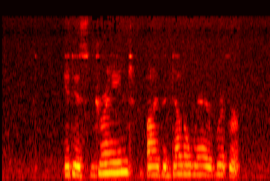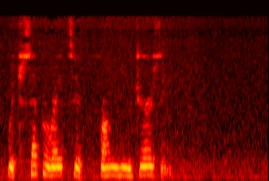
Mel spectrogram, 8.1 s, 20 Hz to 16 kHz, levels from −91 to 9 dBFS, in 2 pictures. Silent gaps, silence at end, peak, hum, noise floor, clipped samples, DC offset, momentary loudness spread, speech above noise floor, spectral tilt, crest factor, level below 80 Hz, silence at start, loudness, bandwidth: none; 1.45 s; -16 dBFS; none; -63 dBFS; under 0.1%; under 0.1%; 9 LU; 32 dB; -6.5 dB/octave; 18 dB; -70 dBFS; 0.95 s; -32 LUFS; 11.5 kHz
